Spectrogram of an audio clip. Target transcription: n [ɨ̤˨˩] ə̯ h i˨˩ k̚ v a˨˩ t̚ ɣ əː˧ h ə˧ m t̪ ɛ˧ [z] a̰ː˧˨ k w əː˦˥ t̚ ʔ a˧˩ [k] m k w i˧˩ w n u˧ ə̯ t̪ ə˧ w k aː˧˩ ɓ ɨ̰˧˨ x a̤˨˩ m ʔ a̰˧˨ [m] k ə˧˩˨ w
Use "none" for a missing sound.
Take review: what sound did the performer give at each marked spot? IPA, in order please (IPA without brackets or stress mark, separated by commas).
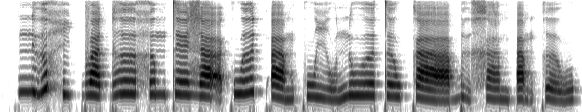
ɨ̰˧˥, z, none, m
